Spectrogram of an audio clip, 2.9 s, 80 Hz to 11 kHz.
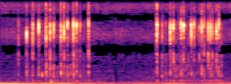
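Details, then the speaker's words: Ford 4R70W transmission diode-type sprag one-way clutch turned by hand: two quick runs of sharp, light ratchet clicks, which is normal; this action makes the clutch steels chatter in the case unless the retainer is fitted. "that well that noise right during the way this operates it causes these clutches of steels to platter in the case and this retainer right here stops it"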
